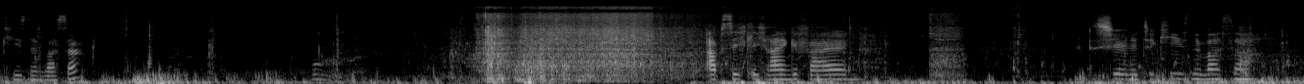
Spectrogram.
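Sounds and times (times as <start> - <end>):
churning water: 4.5 - 9.0, 9.7 - 13.0
person splashing into sea: 4.6 - 7.1.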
